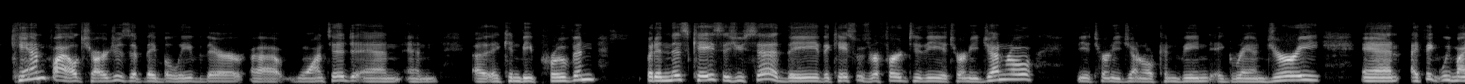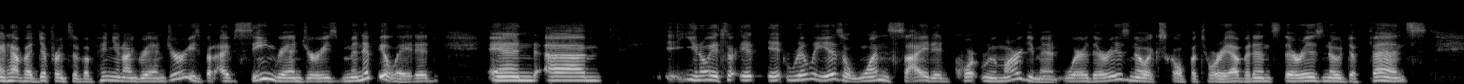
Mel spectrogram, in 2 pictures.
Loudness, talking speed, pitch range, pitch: -21 LUFS, 165 wpm, 150-190 Hz, 160 Hz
